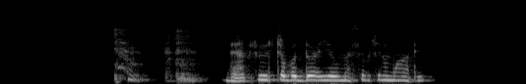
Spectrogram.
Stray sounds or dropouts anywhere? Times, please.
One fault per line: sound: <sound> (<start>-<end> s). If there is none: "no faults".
sound: throat clearing (1.1-2.1 s)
